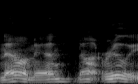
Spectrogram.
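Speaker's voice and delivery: slow, teary, snuffling crying, acted out. Recounting crying to a man about a toxic relationship, retelling own sniffly crying. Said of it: "it's like the dude from Winnie the Pooh, Eeyore".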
